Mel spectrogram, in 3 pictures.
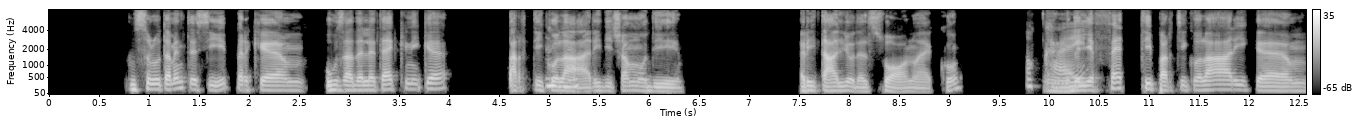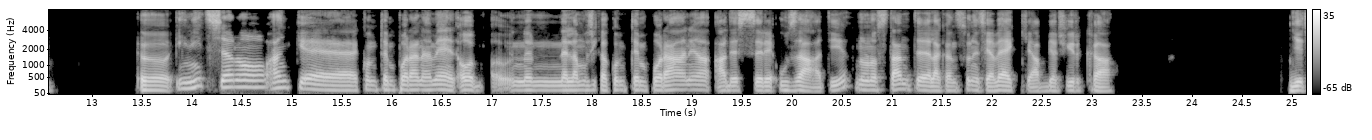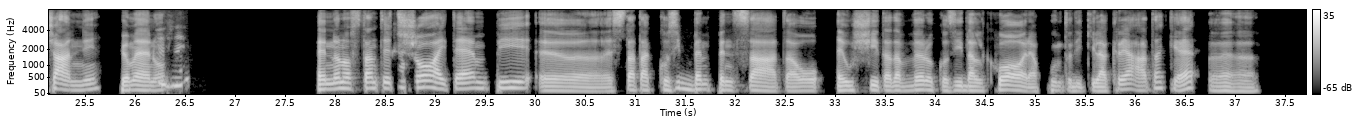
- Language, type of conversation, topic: Italian, podcast, Qual è la canzone che ti ha cambiato la vita?
- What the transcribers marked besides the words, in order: other background noise; "Okay" said as "kay"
